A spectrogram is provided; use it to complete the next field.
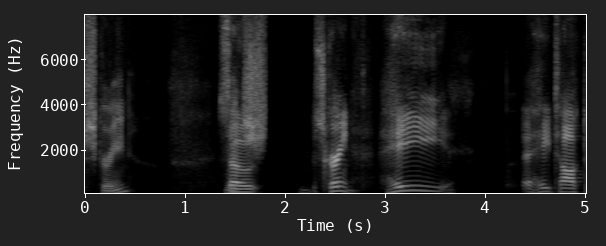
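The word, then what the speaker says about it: Skrine: his last name again they they've been pronouncing for the past couple of weeks as buster's screen so screen he he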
